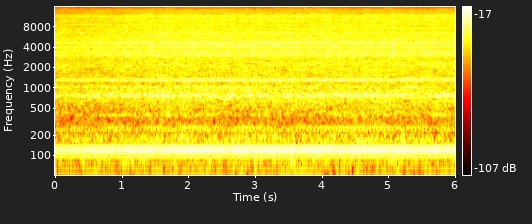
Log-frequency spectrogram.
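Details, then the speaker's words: AST Adventure 8100p PC, first power-up during reassembly: a steady, even fan whoosh with a constant low hum and no rattles or ticking. The CPU fan now runs fairly quiet; the power supply fan, still uncleaned and to be re-oiled, is the main one heard. Normal. "The fan that cools down the CPU actually seems to be running fairly quiet now. The only fan I can really hear is the power supply fan, and that'll be oiled again as well."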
